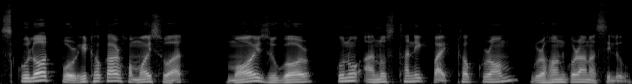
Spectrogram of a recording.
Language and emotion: Assamese, neutral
